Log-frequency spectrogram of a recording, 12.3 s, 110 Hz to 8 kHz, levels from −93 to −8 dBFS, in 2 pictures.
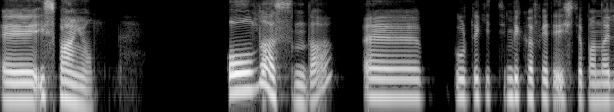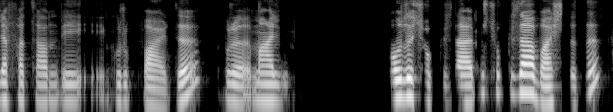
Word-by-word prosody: Eee, 170 -1 +4
İspanyol. 165 -9 +2 1.4
Oldu 245 +2 +7
aslında. 170 - -1 0.3
Eee, 190 -1 -1 0.3
burada 195 0 -4
gittiğim 195 +1 -11
bir 200 - 0
kafede, 185 -2 -5
işte 175 - -7
bana 165 0 -5
laf 170 0 -3
atan 160 -1 -5
bir, 160 0 -7
eee, - - -20
grup 160 0 -10
vardı. 140 - 0 0.3
Bura 160 -2 -2
mahal 160 -1 0 1.1
o 190 +1 +5
da 200 - +6
çok 165 -6 -13
güzelmiş, 155 +8 0
çok 225 +1 -12
güzel 230 -1 +7
başladı. 145 - -2
170 Hz, 125 wpm, -23 LUFS, 160-195 Hz, 1.4 s, Oldu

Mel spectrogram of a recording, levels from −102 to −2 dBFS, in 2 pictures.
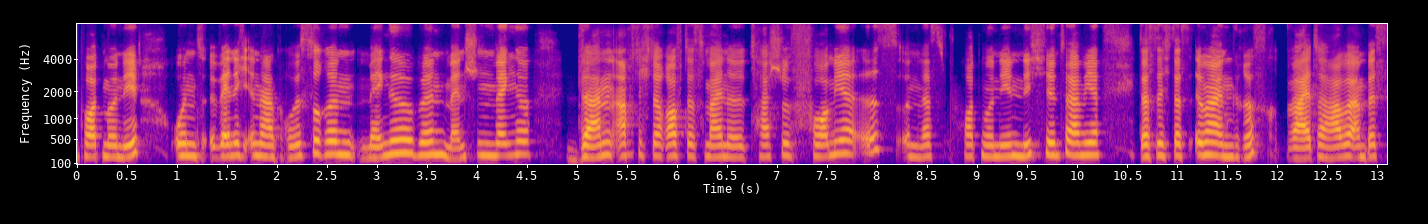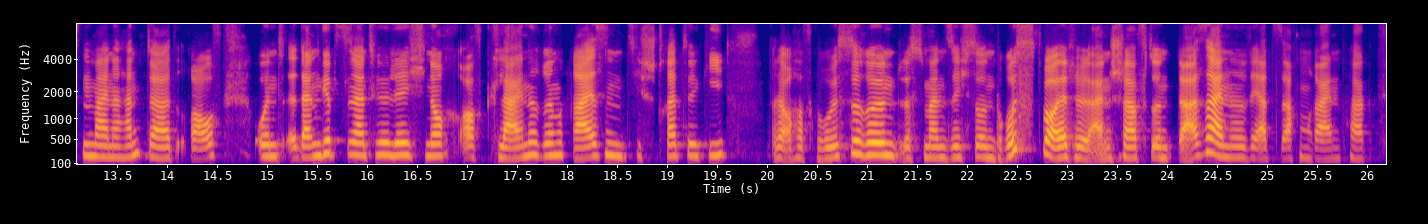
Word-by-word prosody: Portemonnaie. 195 +2 +2 0.3
Und 210 0 -1
wenn 195 +2 +3
ich 210 -1 -2
in 210 - -2
'ner 190 -2 +2
größeren 220 +4 0
Menge 215 +8 +2
bin, 225 +1 +1
Menschenmenge, 210 +5 -1 0.3
dann 185 +7 +3
achte 210 +2 0
ich - - -12
darauf, 205 +1 +2
dass 200 -1 -7
meine 185 -1 -2
Tasche 195 +2 -4
vor 195 0 -1
mir 235 +1 +1
ist 300 +3 -6
und 190 -2 -8
das 195 +1 -6
Portemonnaie 195 -1 -4
nicht 205 +1 -3
hinter 215 0 +3
mir, 220 0 +2 0.4
dass 195 +1 +2
ich 205 -1 -1
das 205 -1 0
immer 220 0 +5
in 195 -1 -1
Griffweite 180 -2 +1
habe, 180 +3 +4
am 185 +1 -1
besten 195 +1 -4
meine 185 -2 0
Hand 215 +3 -5
da 175 -2 +2
drauf. 165 +5 -4 0.3
Und, 200 0 -4
äh, - - -2
dann 185 +2 +2
gibt's 240 +1 -1
natürlich 215 0 0
noch 205 0 -1
auf 185 - -1
kleineren 195 +4 0
Reisen 200 +4 +3
die 195 0 -19
Strategie 200 +3 -4 0.5
oder 180 - -1
auch 170 - -6
auf 175 -1 -9
größeren, 210 +5 +2
dass 175 -3 -9
man 180 -1 -2
sich 180 +1 -7
so 190 - -5
'n 175 -2 -5
Brustbeutel 180 0 +3
anschafft 175 0 0
und 175 -1 -3
da - - +4
seine 185 -9 +5
Wertsachen 170 0 -5
reinpackt 165 0 -5
195 Hz, 150 wpm, -24 LUFS, 180-210 Hz, 0.5 s, immer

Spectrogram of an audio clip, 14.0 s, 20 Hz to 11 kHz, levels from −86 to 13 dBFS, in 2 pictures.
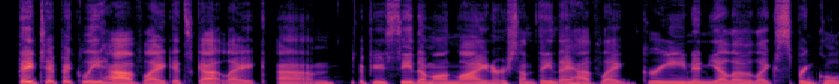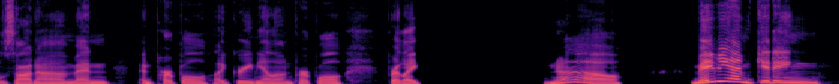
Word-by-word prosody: They 210 -1 +10
typically 205 -3 0
have 170 -4 +6
like, 160 -2 +1
it's 165 -1 -6
got, 160 -2 +2
like, 160 -1 -3
um, 170 +3 -3 0.2
if 170 - -9
you 170 -1 0
see 170 0 0
them 160 -1 -1
online 150 0 +1
or 160 - -3
something, 160 0 -4
they 155 +1 0
have, 160 -1 -2
like, 150 -4 -2
green 160 -2 -1
and 150 -1 -1
yellow, 150 0 -1
like, 140 -2 -5
sprinkles 155 -1 -4
on 155 0 0
'em 150 0 -2
and 145 +3 -2 0.2
and 160 -2 -4
purple, 150 0 -4
like 145 - -8
green, 160 -2 -3
yellow, 150 -1 -3
and 150 - -7
purple 155 0 -3 0.3
for 160 -3 0
like 145 0 0 1.0
No, 180 - 0 0.6
maybe 245 - +8
I'm 345 -8 +6
getting 215 -3 +2
160 Hz, 165 wpm, -25 LUFS, 150-175 Hz, 1.0 s, They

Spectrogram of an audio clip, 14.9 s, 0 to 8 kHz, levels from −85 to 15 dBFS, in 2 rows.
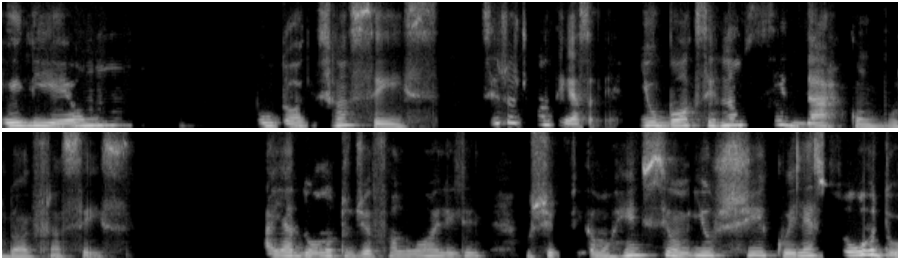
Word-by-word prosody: ele 190 -1 +5
é 180 - +4
um 205 +2 +1 1.0
buldogue 175 -2 -1 0.2
francês. 165 -10 -1 0.3
Não - - -54
sei 335 - -4
se 385 - -2
eu - - +3
já - - -13
te - - -15
contei 245 -9 -2
essa 155 0 -4
e - - -28 0.2
e 205 - +2
o 210 - +4
boxer 195 +1 +2
não 210 +2 +6
se 250 +2 -5
dá 170 -3 0
com 155 -2 -4
o - - -4
buldogue 140 0 -5
francês. 145 +1 -7 1.1
Aí 165 +2 -2
a 180 - +4
dona 175 0 -1
outro 180 -1 -7
dia 160 0 -1
falou: 160 0 -8
"Olha, 175 -1 -3
ele 175 +1 -7 0.3
o - - -11
Chico - - 0
fica 360 - -9
morrendo 165 +7 +2
de 215 - +5
ciúme". 210 -5 +4
E 210 - +5
o 205 - +2
Chico, 210 -2 -2
ele 175 +3 +3
é - - +4
surdo. 220 +3 +5
180 Hz, 175 wpm, -20 LUFS, 165-210 Hz, 1.1 s, não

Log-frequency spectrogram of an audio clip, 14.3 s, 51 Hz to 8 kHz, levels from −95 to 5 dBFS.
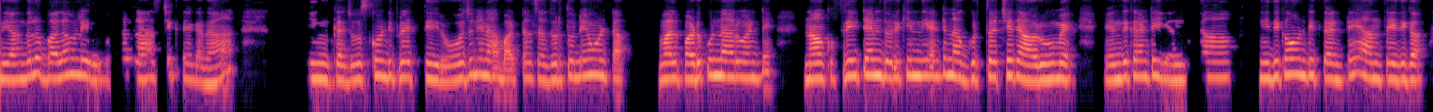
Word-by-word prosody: పడిపోతుంది. 230 - +1
అందులో 250 +6 0
బలం 250 +4 +1
లేదు. 250 -4 0
ఒక్క 285 - -20
ప్లాస్టిక్‌దే 230 +4 -5
కదా! 190 -1 -2 1.0
ఇంకా 225 -1 0
చూసుకోండి, 250 +3 -1
ప్రతిరోజు 235 -2 -1
నేను 275 -2 +2
ఆ - - -2
బట్టలు 115 - -4
సర్దుతుతూనే 225 +4 -2
ఉంటా. 260 -1 -1 0.4
వాళ్లు 235 0 +4
పడుకున్నారు, 250 +1 +3
అంటే 235 -10 -3 0.4
నాకు 235 0 +4
ఫ్రీ 260 +3 +3
టైమ్ 275 -1 +5
దొరికింది 265 +2 +2
అంటే, 255 +3 -2
నాకు 245 -4 0
గుర్తొచ్చేది 250 +2 +1
ఆ - - +2
రూమే. 230 0 +3 0.4
ఎందుకంటే, 255 +3 +1 0.2
ఎంత 220 +3 -4 0.7
ఇదిగా 255 +4 +2
ఉండిద్దంటే, 260 -2 -1
అంత 235 -1 -1
ఇదిగా. 225 -1 +1
240 Hz, 140 wpm, -23 LUFS, 225-260 Hz, 1.0 s, టైమ్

